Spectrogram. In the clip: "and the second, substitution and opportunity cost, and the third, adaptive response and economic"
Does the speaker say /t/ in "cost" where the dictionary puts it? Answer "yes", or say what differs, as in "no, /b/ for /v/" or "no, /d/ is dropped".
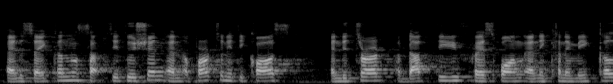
no, /t/ is dropped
